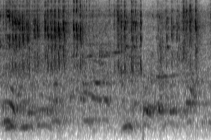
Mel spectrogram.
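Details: Sparrows striking at a mirror, mistaking the reflection for a territorial rival: loud, rapid run of pulsed high chirps, pausing briefly midway before resuming, with softer low curved notes beneath.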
